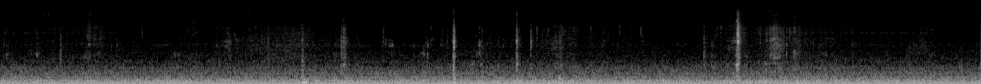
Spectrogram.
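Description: Car engine idling, heard from inside the cabin as a steady low hum, with a few faint clicks near the middle and later on.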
